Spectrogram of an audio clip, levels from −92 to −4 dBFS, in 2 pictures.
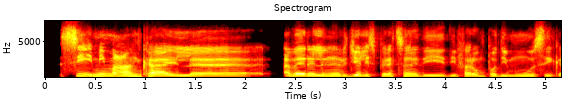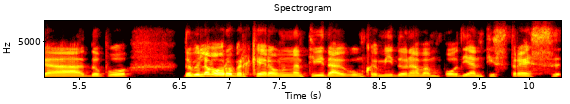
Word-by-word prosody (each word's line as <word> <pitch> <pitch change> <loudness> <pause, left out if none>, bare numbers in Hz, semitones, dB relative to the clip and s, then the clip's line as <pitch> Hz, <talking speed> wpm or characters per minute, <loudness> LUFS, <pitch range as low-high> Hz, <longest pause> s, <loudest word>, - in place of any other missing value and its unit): Sì, 230 -7 +4
mi 230 - +1
manca 160 -7 +4
il 145 0 +2
uhm, 135 -3 +2 0.3
avere 165 +3 +4
l'energia 155 +1 +1
e - - +2
l'ispirazione 155 +2 -2
di 140 -1 -3
di 135 +1 -8
fare 155 +3 -1
un 140 - -8
po' 150 +1 -5
di 135 -2 -4
musica 130 -3 -1
dopo 130 +1 -6 0.5
dopo 165 +4 0
il 205 - +6
lavoro 220 -7 +6
perché 150 +3 -1
era 145 -3 +2
un'attività 135 +2 -2
che 120 - -1
comunque 125 +1 -7
mi 120 0 -6
donava 125 -1 -3
un 120 0 -12
po' 125 -1 -4
di 125 - -5
antistress 135 - -4
140 Hz, 180 wpm, -23 LUFS, 130-155 Hz, 0.5 s, il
